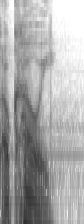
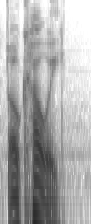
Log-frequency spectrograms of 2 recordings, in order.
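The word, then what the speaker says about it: Ocoee: I think it's actually pronounced Ocowee. – Oh, I'm not going to try and butcher that name. – It's O-C-O-E-E. So, whatever.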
